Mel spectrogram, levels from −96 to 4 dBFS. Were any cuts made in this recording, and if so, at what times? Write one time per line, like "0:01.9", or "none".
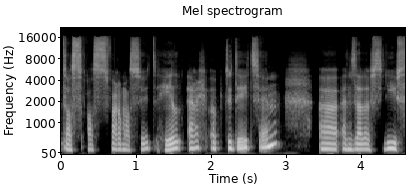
none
